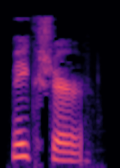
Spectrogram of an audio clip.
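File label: "make sure", British English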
